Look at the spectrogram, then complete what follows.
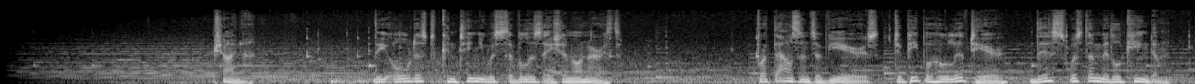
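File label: US English, male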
